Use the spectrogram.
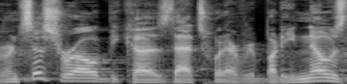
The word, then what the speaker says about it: Cicero: principia that being said there are other Latin words with a c that are usually not pronounced with a hard C Caesar and Cicero would technically be pronounced Kaiser and kikiro but we say Caesar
